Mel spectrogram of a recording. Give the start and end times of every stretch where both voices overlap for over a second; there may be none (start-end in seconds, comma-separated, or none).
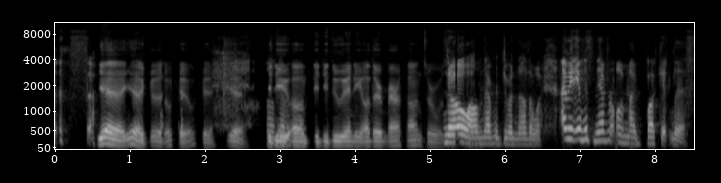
none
